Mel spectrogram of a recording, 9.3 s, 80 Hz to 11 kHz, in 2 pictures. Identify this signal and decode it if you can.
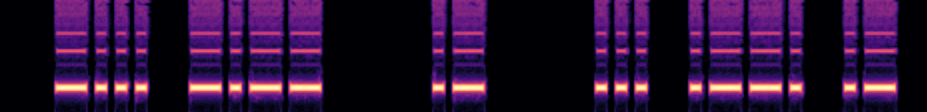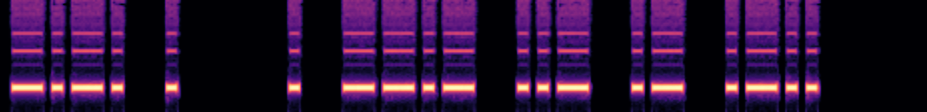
Morse code, heard as a keyed tone, about 24 wpm, spaced as for 20 wpm, 800 Hz. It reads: BY A SPACE EQUAL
